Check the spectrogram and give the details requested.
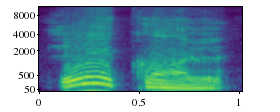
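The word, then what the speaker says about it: l'école: ثم عندنا ليكول، ليكول، إذا دائما عندنا سي أو تنطق كو، ثم عندنا سي أو تنطق كو، ليكول المدرسة، ليكول.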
